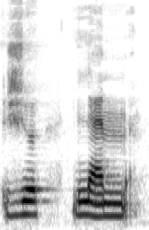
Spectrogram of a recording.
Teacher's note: because we've got the two vowels together again, we're going to drop the a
